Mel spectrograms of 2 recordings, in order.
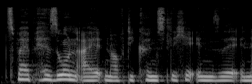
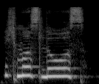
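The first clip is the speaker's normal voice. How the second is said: high-pitched, mildly nervous call; 12 semitones higher, 4 dB louder, slower than usual. A narrator's reading. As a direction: call out hurriedly, a touch nervous. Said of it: "rief Mara nervös". (nervös und hoch gerufen)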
